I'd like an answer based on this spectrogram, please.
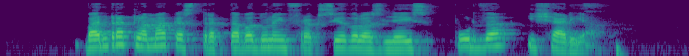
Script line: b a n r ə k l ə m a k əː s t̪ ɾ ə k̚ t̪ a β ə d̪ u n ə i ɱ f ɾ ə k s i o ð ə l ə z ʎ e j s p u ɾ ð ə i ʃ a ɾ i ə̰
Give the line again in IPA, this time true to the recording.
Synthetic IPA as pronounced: b a n r ə k l ə m a k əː s t̪ ɾ ə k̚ t̪ a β ə d̪ u n ə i ɱ f ɾ ə k s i o ð ə l ə z ʎ e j s p u ɾ ð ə i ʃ a ɾ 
